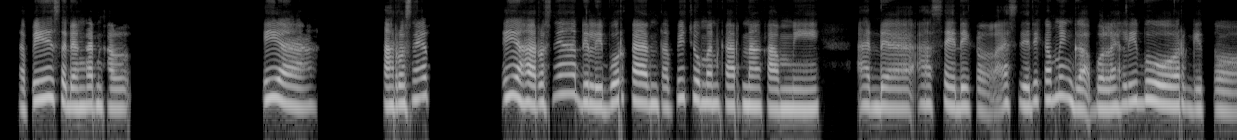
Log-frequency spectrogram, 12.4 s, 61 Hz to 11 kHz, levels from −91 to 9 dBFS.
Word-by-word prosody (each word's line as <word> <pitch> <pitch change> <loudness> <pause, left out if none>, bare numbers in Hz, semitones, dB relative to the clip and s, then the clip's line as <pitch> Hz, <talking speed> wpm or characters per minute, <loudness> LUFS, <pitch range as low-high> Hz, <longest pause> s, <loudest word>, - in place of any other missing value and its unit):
tapi 270 +9 +2
sedangkan 220 -3 +1
kal 205 -1 -3 1.4
Iya, 290 -3 +5 1.0
harusnya 230 +6 +1 0.8
iya 315 0 +4
harusnya 245 +8 +2 0.2
diliburkan 245 +3 +3
tapi 215 +6 -5
cuman 240 -3 +2
karena 225 0 +2
kami, 200 0 +1 0.6
ada 215 -1 -1 0.4
AC 230 -2 -6 0.2
di 215 - +3
kelas 200 +4 -6
jadi 220 +4 +1
kami 275 +3 +1
enggak 205 -6 0
boleh 205 0 +1
libur 245 -3 +3 0.2
gitu. 195 -1 -6
225 Hz, 105 wpm, -24 LUFS, 210-260 Hz, 1.4 s, Iya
